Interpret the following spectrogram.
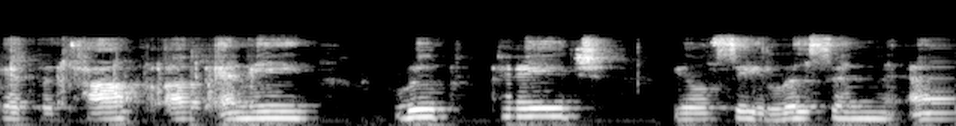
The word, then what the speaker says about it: LEWWWP: many we tried uh loop is the name of our site uh loop l e w w w p mhm your name you say loop yes we pronounce it in the loop with loop so our site is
